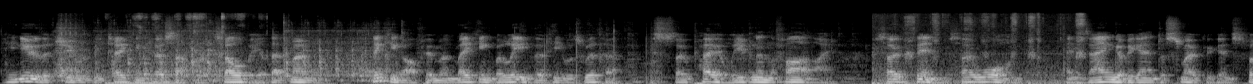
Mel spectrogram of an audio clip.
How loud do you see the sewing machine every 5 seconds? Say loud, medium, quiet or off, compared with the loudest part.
loud, quiet, off.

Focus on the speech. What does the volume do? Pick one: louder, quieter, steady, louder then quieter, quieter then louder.
steady.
